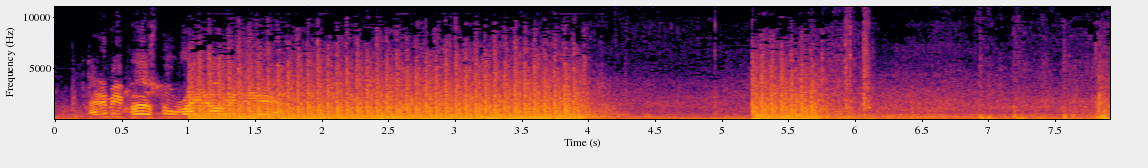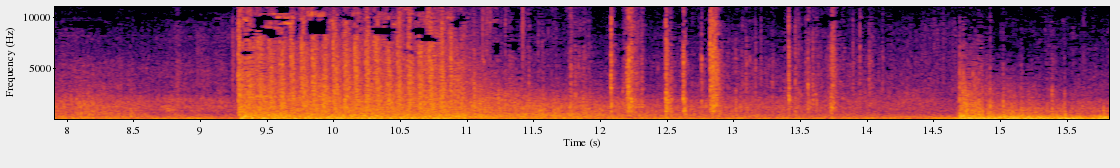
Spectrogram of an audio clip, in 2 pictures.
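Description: Rifle gunfire rings out in loud bursts.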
